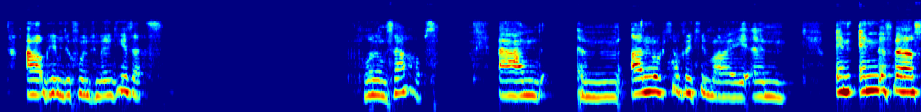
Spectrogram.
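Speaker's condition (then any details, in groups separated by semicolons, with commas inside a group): Down syndrome; adult woman, 25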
